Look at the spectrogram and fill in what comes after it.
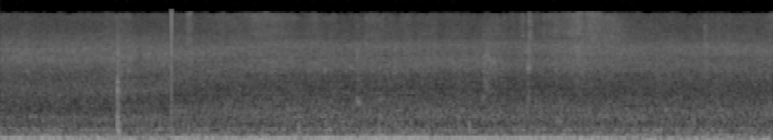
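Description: Steady low rumble of a passenger train, heard from inside the car as it rolls slowly along a station platform, with a faint click about a second in.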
